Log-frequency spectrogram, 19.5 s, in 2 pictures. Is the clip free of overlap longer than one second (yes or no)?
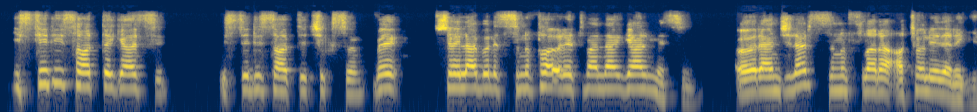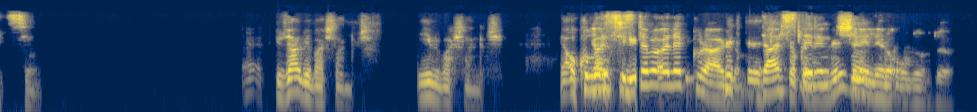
no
